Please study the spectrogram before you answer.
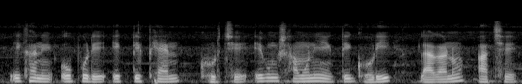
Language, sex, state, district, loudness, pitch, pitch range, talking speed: Bengali, male, West Bengal, Cooch Behar, -22 LUFS, 135 Hz, 120-145 Hz, 125 wpm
